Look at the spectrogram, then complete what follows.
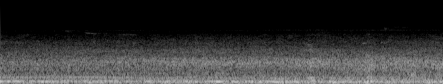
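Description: Steady low rumble of road traffic crossing the concrete highway bridge overhead.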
